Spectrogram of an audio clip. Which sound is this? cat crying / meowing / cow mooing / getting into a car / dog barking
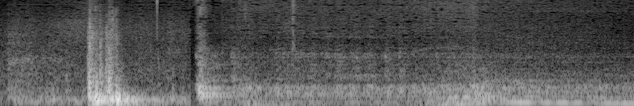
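getting into a car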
